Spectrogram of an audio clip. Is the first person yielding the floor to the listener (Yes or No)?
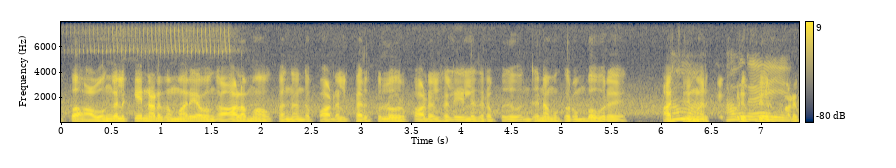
Yes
